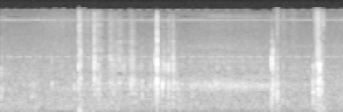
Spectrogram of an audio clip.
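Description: A camera's zoom motor running faintly as the lens zooms out, with a few soft clicks and taps.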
